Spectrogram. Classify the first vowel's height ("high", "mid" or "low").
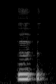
high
